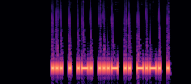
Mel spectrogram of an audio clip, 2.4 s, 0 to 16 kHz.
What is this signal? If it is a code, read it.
Morse code, heard as a keyed tone, about 45 wpm, 700 Hz. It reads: SERVICE
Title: Sentences from Top 700 Words - New Word Drill - 45wpm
